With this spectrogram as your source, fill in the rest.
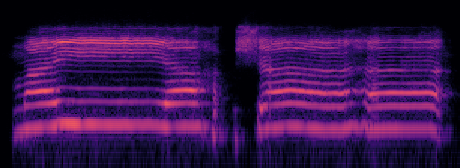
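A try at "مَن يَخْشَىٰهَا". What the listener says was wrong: Khoknya Bu. Khoknya kurang kuat.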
